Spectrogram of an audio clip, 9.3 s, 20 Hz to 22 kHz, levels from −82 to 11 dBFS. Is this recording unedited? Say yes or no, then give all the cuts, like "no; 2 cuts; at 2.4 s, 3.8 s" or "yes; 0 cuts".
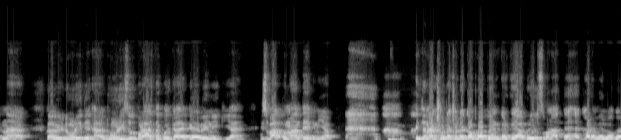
yes; 0 cuts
